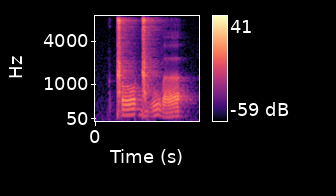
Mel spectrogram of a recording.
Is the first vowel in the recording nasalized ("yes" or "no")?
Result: no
